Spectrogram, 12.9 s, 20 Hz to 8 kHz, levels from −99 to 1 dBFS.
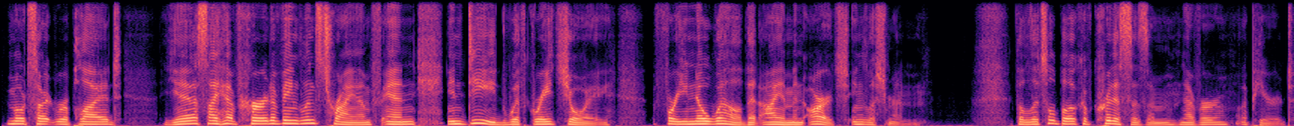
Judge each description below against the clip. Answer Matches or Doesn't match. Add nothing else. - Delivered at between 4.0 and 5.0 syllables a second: Doesn't match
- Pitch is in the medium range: Matches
